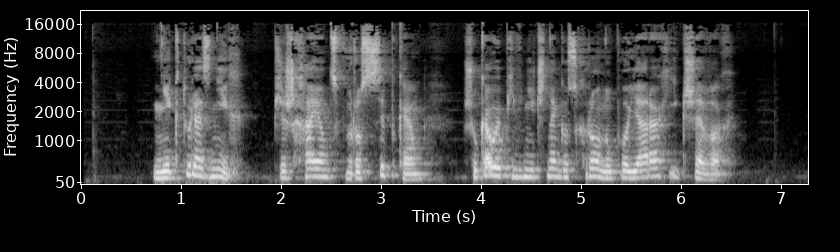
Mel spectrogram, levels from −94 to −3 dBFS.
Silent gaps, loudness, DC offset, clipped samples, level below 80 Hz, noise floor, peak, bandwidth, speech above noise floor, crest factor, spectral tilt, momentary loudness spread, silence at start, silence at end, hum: none; -17 LUFS; under 0.1%; under 0.1%; -54 dBFS; -63 dBFS; 0 dBFS; 17 kHz; 46 dB; 18 dB; -3.5 dB/octave; 11 LU; 0.75 s; 0.75 s; none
